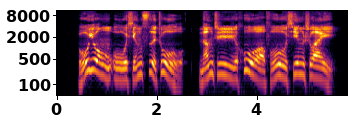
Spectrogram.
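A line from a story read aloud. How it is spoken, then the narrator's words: Calling from outside. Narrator (Chinese): 亭外有人叫道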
